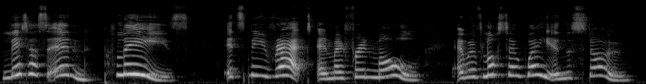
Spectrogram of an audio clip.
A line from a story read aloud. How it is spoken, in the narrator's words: cried the Rat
